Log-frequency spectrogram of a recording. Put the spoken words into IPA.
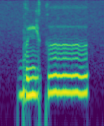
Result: b ɯ mʲ ʌ k ɯː

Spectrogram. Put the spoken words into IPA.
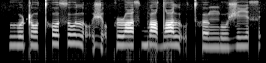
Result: ɦ u˨ ʈ o˨ t̪ʰ o˦ θ u˦ l o̰˨˦ ʒ o̰˨ k ɹ ɑ˦ θ b u˦˨ dˤ o˦ l ṵ˨ t̪ʰ ɵ˨ ŋ u˨ ʒ i˦ θ

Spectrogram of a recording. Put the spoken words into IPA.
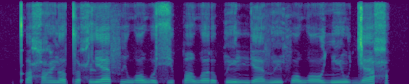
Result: kʼ ʌ ħ ʕ ĩ ɾ ʌ t u ħ lʲ æ f i w ɔ w ʊ sʲ ʊ p ɑ w ʌ ɾ ʊ p ĩ nʲ æ v ĩ f ɔ w ɔ ʎ ĩ w ɟ æ ħ

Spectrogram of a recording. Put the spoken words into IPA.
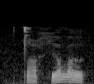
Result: tˤ œ h ɪ lˠ ə

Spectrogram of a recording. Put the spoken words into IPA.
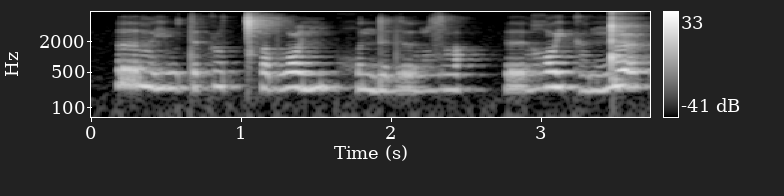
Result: r a̤ j o̤ t ə k o̤ tˤ ǀʰ o d ðˤ o ɲ ə̤ k χʷ ə n d œ d r o̤ ʁ zˤ ə̤ | r ə̤ ʁ o j k a̤ n ŋ͡ǃ œ

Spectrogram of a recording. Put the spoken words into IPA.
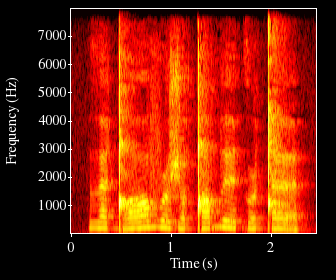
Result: ð ɛ ɡ͡ǃ ʌː v ə˞ ʒ ʌ ǃ ɐ b eː k ə˞ ǃ ɛ

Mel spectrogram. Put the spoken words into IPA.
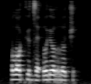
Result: l ɔ kʲ ɔ d͡z ɛ ʔ ɤ ɾʲ ɔ r ɤ t͡ʃ

